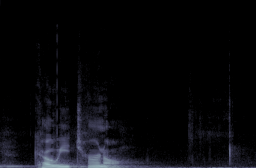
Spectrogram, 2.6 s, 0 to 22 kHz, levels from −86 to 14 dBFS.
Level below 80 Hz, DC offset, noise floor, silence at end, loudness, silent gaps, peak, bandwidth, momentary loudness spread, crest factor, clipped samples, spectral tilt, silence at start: -52 dBFS; under 0.1%; -49 dBFS; 0.05 s; -26 LUFS; none; -10 dBFS; 9.2 kHz; 19 LU; 18 dB; under 0.1%; -8 dB/octave; 0 s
